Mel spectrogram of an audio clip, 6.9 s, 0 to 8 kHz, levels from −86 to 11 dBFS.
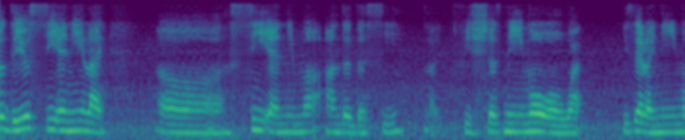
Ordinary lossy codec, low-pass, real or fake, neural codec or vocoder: Opus, 64 kbps; 7.2 kHz; fake; codec, 16 kHz in and 24 kHz out, 1 kbps, XY-Tokenizer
